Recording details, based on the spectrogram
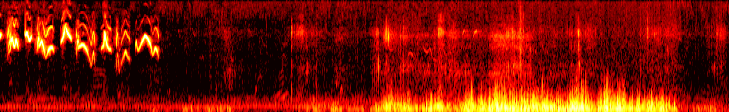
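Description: An ultramarine grosbeak gives one quick, sweet warbled phrase of rising and falling notes. Low muffled rumbling, likely handling or indistinct voices, follows.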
